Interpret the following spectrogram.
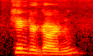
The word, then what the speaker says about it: kindergarten: her son to kinder kindergarten we don't really pronounce the T kindergarten and uh she's terrified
